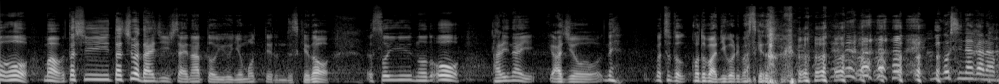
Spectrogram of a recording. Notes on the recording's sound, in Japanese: CRAFT SAKE WEEK 2023 at ROPPONGI HILLSにて公開収録。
